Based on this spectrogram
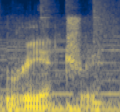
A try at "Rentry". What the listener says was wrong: I think you're the first person I've seen pronounce it re-entry. Well, that would require an extra E. I think it's just rentry.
